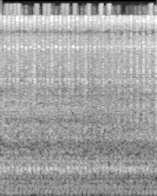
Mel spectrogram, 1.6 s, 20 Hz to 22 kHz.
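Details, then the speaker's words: 2018 Chevrolet Trax with P0443 EVAP and mass airflow codes, at idle; quick light ticking back and forth over a smooth idle from the EVAP purge valve, failing but perhaps not completely failed, to be replaced. "When a purge valve starts clicking like that back and forth, it's may not be failed completely, but it's failing."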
